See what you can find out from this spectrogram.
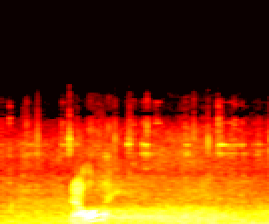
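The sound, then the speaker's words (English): A dog being walked back from the vet gives one brief, high-pitched whimper, a quick wavering whine, then it fades into steady outdoor background noise. “and I'm sure these dogs are going to be a wee bit jiggered.”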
